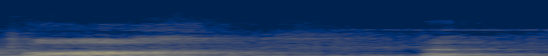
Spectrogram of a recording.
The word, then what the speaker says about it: port: But here the T will be pronounced because it ends with E, which is silent. So we say port.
